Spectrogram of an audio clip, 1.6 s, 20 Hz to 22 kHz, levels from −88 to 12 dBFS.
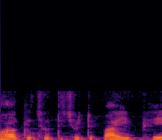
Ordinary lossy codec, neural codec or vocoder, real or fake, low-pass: none; none; real; none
